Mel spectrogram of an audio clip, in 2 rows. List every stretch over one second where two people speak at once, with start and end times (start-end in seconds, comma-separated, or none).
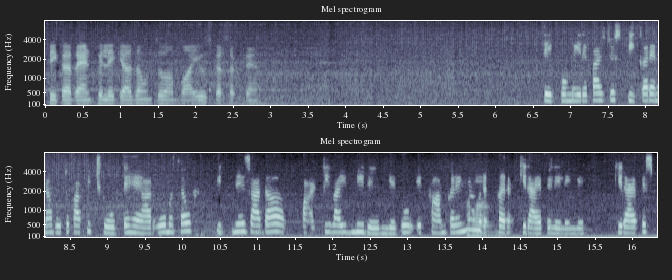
none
